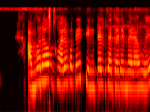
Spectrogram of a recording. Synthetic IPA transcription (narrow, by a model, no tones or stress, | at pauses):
a̰məɾaʋɡʱəɾəpəkait̪inʈ̪ad͡zaɡaɾemɛɭaɦue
